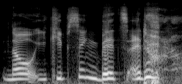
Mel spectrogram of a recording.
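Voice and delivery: loud exasperated protest. Real, not acted. Frustrated by repeated word.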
